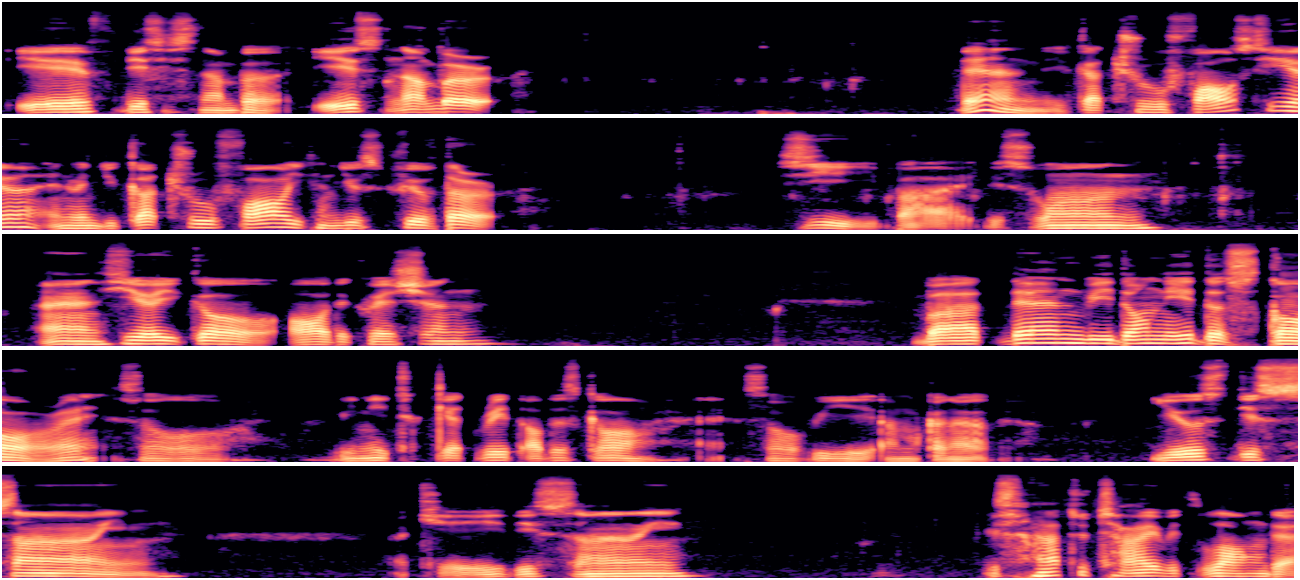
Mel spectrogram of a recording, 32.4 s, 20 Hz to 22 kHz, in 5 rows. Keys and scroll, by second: 1.0-4.7 typing, 2.9 Down, 8.4-12.4 typing, 12.7 Return.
